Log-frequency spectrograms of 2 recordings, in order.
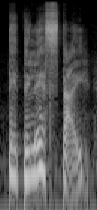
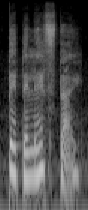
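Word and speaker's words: τετέλεσται: Jesús no dijo dos palabras, dijo una sola palabra: tetelestai. ¿La puedes repetir conmigo? Tetelestai. ¿La repetimos? Tetelestai, ¿sí? Nosotros la traducimos en nuestro español como consumado es, pero tetelestai, esta palabra tenía tres usos en la época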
